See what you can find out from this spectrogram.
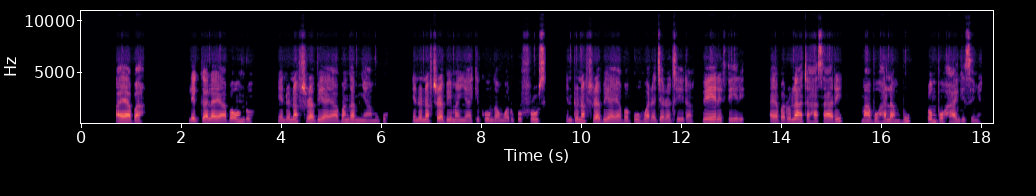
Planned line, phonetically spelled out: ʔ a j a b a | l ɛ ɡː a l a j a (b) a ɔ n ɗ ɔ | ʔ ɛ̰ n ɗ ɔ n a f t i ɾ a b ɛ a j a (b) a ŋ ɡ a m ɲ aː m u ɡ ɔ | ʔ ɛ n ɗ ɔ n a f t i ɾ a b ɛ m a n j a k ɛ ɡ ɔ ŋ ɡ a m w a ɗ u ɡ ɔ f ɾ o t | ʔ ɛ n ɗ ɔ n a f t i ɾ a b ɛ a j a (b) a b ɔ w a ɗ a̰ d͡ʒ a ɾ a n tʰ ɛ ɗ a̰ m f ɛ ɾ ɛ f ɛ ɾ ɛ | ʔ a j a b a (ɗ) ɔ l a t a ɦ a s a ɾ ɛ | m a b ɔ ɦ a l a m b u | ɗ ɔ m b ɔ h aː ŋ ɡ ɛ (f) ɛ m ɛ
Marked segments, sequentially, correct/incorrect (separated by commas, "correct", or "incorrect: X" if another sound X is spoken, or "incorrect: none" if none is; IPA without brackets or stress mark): correct, correct, correct, correct, incorrect: s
